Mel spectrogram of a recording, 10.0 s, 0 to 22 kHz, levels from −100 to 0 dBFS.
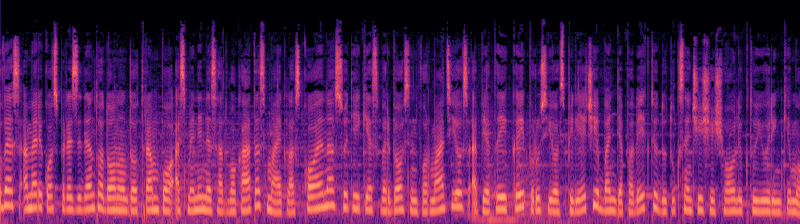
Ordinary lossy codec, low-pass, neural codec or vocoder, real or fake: MP3, 64 kbps; 19.8 kHz; none; real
